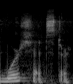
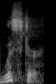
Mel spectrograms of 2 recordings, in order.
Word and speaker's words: Worcester: I'd said Worshettster. That's what it sounded like, but it's Worcester.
